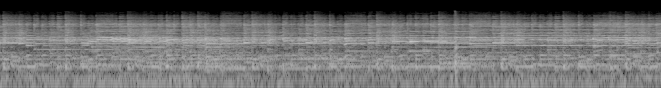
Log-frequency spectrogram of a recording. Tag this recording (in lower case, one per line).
theme music
music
